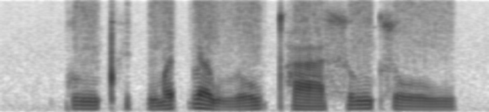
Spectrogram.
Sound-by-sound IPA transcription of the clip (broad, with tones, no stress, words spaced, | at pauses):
kʊ˨˧ŋpʰɪ˨k̚ mɐ˥t̚lɐ˨˩w lo˧wt̪ʰaː˨ sʊ˥ŋt͡so˨w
